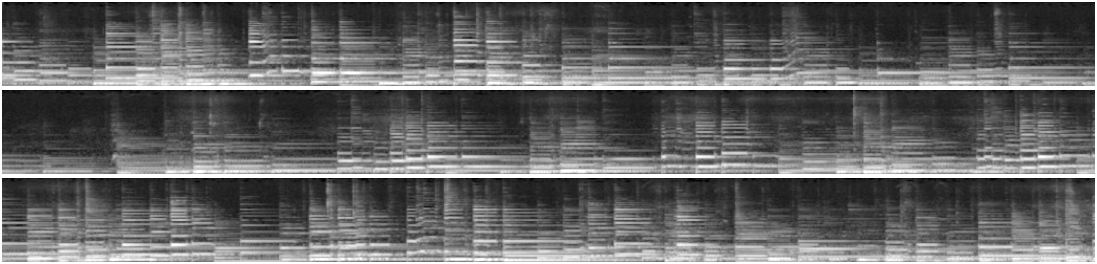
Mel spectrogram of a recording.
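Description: Solo classical guitar playing: plucked chords and broken arpeggios over held bass notes. The playing thins and softens briefly about twelve seconds in, then picks up again.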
